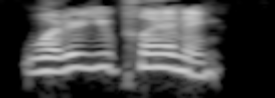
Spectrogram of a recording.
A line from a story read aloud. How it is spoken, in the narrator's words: His voice is calm, the words muffled by the swelling of his mouth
